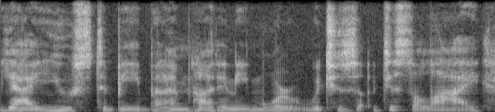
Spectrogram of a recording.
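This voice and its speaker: His pitch sits in the middle range for a man. There is some breathiness to his voice. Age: 60s. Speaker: recovery and relationship talk host. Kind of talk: reflective monologue. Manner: halting.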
